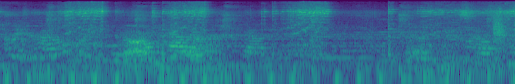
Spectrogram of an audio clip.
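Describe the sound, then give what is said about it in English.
Kitchen knife blade being honed, a series of bright metallic swipes repeating at a moderate, fairly even pace. “then you just have to hone it. Honing is just me straightening the blade.”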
